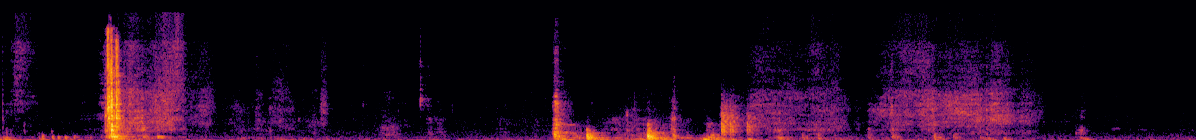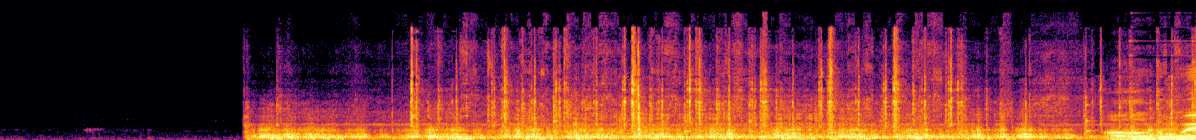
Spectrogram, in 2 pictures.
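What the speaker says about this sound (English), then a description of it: "I'm sewing from the wrong side of the garment" Sewing machine stitching a garment from the wrong side near a pocket: a few faint clicks and handling noises, then a steady, close mechanical whir that runs without pause to the end.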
